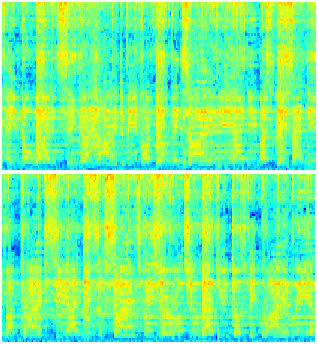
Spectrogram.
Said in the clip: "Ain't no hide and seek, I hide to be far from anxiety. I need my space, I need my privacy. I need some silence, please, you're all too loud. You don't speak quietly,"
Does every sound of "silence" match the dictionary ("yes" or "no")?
no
